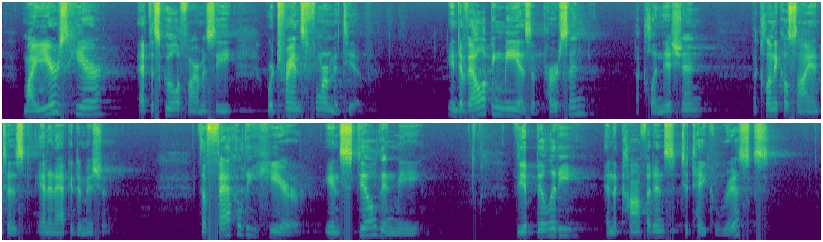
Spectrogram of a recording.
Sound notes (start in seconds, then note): none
